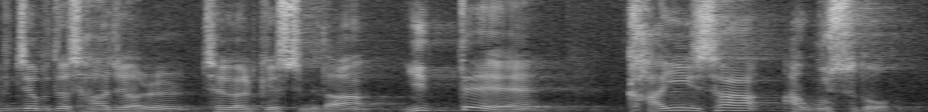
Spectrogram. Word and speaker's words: 가이사 아구스도: 이때 가이사 아구스도, 이건 발음을 헬라어 발음으로 했기 때문에 그런데 이거는 누구예요? 시저, 아구스투스 케이사르, 시저 아구스투스죠.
